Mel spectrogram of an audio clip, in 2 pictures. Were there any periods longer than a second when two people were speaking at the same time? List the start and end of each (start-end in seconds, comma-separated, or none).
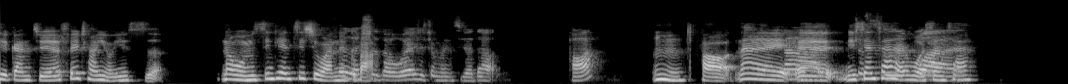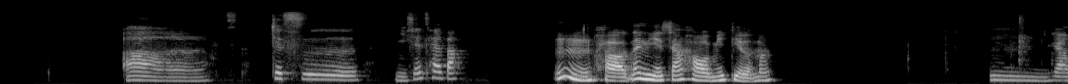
7.9-9.7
